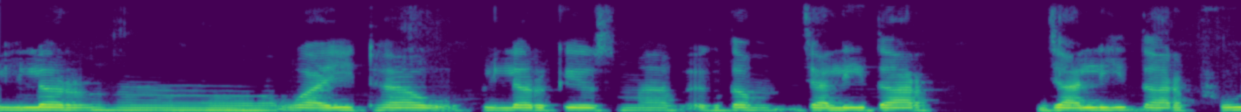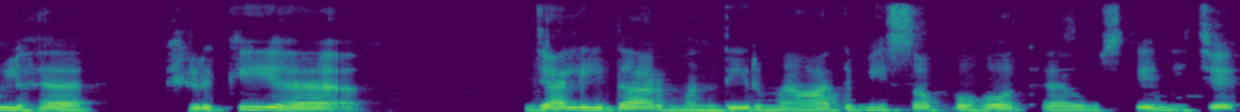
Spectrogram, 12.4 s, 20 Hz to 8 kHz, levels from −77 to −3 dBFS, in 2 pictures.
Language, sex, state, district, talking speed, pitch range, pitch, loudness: Maithili, female, Bihar, Araria, 115 wpm, 175-185 Hz, 180 Hz, -18 LUFS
